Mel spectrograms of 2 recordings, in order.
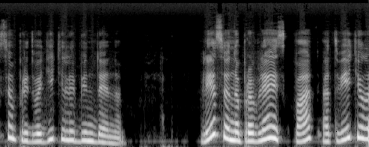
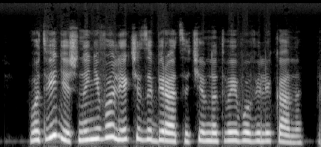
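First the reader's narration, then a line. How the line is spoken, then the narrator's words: Laughing. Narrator (Russian): рассмеялся Джексон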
